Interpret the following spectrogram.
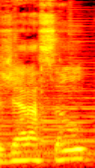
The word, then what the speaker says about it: geração: O C, cedilha, ele adquire a sonoridade de S, né, quando tem a cedilha. O ditongo no final, o ão, né, ele é um ditongo decrescente, né, ao, né, só que nasalado, ão.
